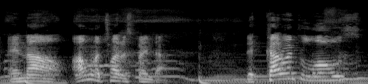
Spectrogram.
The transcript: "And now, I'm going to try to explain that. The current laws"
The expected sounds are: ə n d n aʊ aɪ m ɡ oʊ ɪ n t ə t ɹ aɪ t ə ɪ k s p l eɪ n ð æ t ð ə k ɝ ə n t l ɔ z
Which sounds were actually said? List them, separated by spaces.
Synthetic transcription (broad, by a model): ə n n aʊ aɪ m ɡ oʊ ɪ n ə t ɹ aɪ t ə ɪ s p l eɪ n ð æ t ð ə k ɝ ə n t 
